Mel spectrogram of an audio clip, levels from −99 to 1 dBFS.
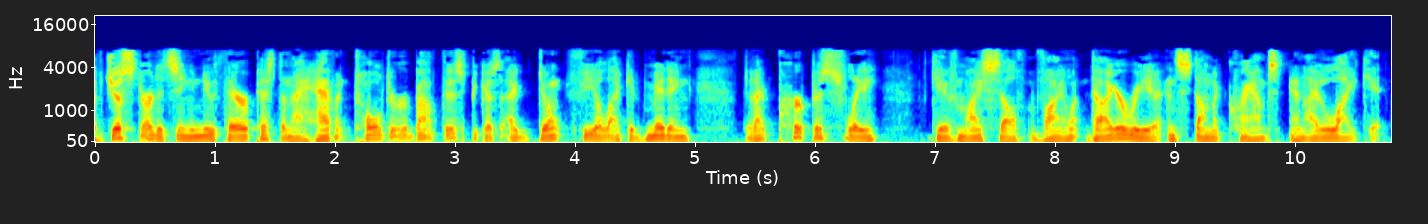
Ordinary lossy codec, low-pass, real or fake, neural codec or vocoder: MP3, 32 kbps; 7.2 kHz; real; none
